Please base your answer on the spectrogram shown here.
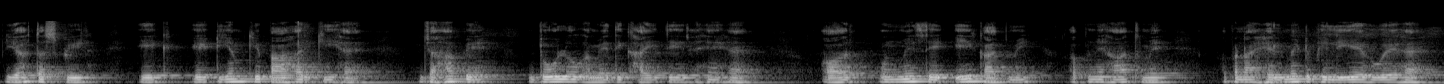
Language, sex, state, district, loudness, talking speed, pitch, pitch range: Maithili, male, Bihar, Begusarai, -22 LUFS, 130 wpm, 110 Hz, 105-115 Hz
